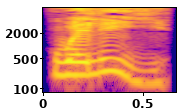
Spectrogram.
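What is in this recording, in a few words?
"waliiy", Arabic, male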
